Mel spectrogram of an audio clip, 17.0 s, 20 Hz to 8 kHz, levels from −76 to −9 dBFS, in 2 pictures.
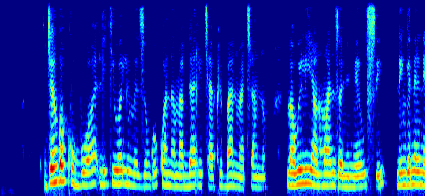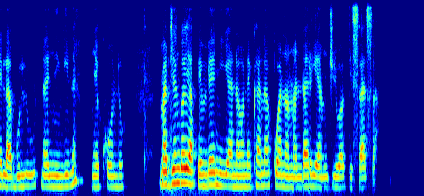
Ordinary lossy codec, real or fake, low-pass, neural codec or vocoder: Opus, 16 kbps; fake; 7.2 kHz; codec, 24 kHz, 3 kbps, HILCodec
